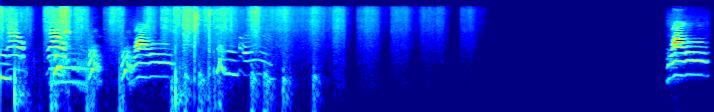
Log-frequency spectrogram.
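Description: A tamed cat meows in a video game, several loud, close, distinct calls in quick succession that trail off into quiet, then one more meow at the end; no one talks.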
